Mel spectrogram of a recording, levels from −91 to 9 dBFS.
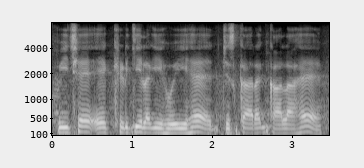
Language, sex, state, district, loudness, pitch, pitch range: Hindi, male, Manipur, Imphal West, -14 LUFS, 125 Hz, 115-140 Hz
